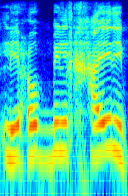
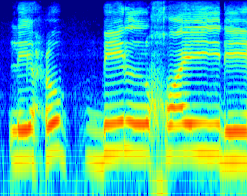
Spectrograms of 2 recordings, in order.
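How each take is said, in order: First: Quick reading with open "ai" in "খায়রি"; mistaken khairi. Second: Slow, drawn-out recitation, "খয়রি" as "khoi-ri"; correct khoiri. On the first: Teacher showing learners a common mistake, "খায়রি" with thin "khai". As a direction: say "খায়রি" with a thin front "kha" vowel, "khai-ri". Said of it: "এখানে একটি ভুল করে থাকি". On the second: Teacher modelling the correction for learners, slow rounded "khoi" in "খয়রি". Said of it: "এরকমভাবে শিখব". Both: Shown as a demonstration.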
